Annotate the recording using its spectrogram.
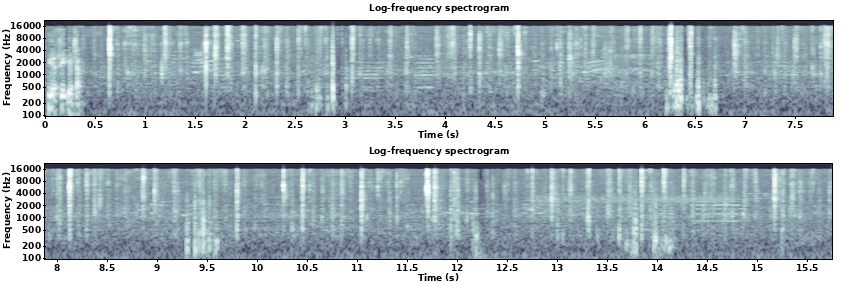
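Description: A young man chews crunchy food loudly and close to a microphone.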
